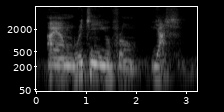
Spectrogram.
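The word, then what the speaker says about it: Iași: I am reaching you from Yash. Yash is spelled I A S I is in Romania.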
